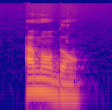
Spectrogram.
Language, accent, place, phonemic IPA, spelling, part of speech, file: French, France, Lyon, /a.mɑ̃.dɑ̃/, amendant, verb, LL-Q150 (fra)-amendant.wav
- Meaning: present participle of amender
